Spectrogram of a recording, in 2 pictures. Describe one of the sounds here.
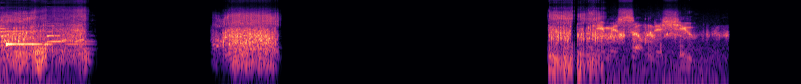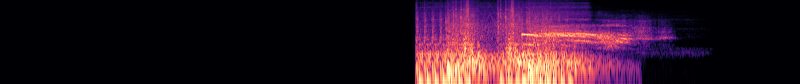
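Short game sound effects play in brief bursts with silence between them.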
